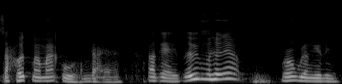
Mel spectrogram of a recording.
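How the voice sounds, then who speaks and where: High-voiced young man preaching casually. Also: fast talker. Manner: animated, joking with the audience, mimics family voices. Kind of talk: casual sermon storytelling. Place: church service room.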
